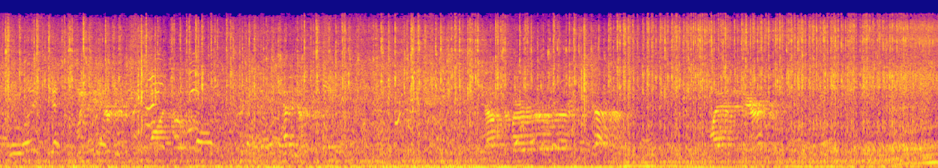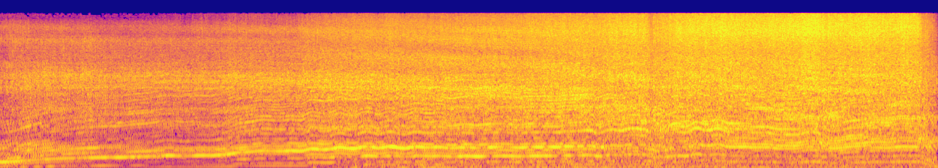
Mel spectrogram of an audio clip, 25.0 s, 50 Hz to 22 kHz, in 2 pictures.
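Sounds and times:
truck engine at full throttle: 0.0s - 25.0s.

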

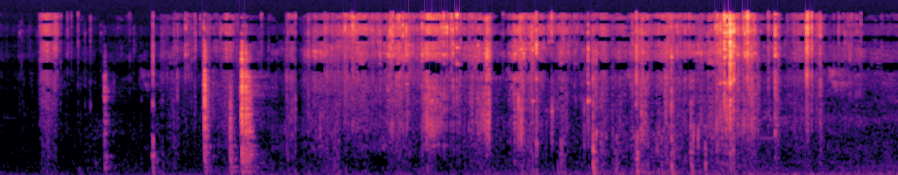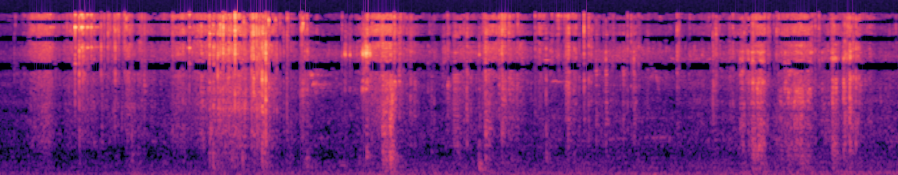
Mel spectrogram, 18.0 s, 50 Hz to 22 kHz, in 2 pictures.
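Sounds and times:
plastic sheeting crinkling: 0.3s - 0.9s, 2.7s - 8.6s
crackles and clicks: 9.3s - 17.9s.

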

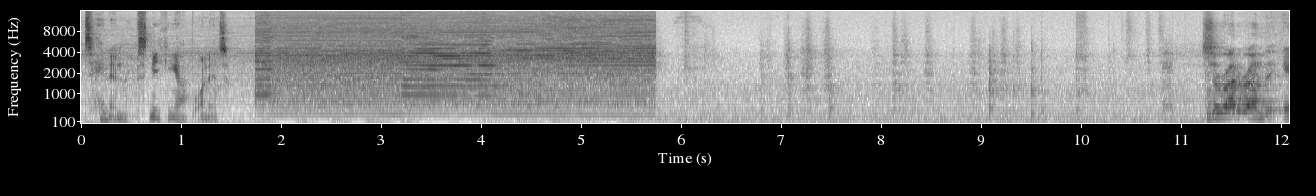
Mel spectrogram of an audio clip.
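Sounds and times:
trim router whining: 1.6s - 5.8s.

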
